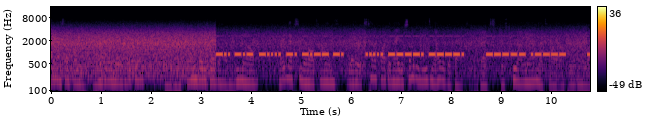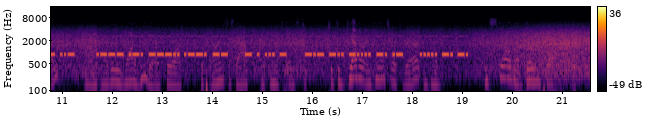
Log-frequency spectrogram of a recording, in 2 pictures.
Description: Morse code, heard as a keyed tone, hand-sent with a paddle, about 32 wpm, 880 Hz, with radio static and speech in English. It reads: DK6NYN 599 01 TU JR8PM TEST KD6NA 5NN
